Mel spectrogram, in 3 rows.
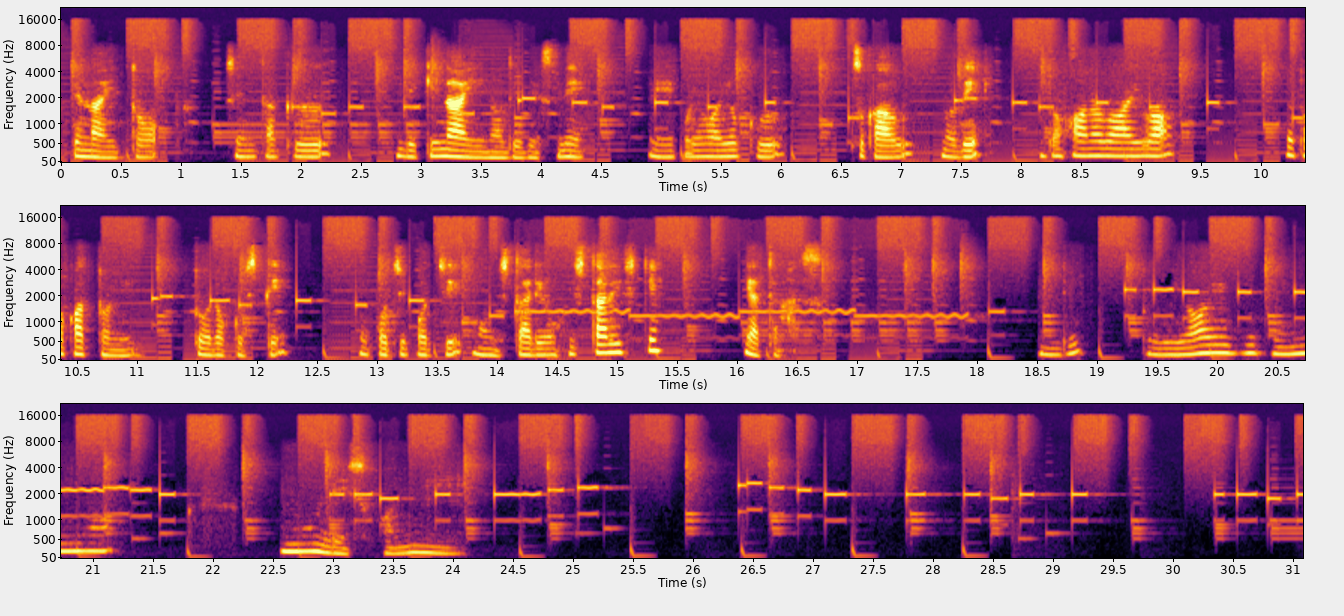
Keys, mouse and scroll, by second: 1.2 alt+click, 2.5-4.3 alt+drag, 5.6 alt+click, 7.8 alt+click, 8.8 d, 9.7 alt+click, 10.2 d, 12.5-14.5 alt+drag, 16.1 d, 16.9 alt+click, 17.4 Tab, 17.8 click, 18.5 alt+middle click, 18.8 drag, 18.8 alt+right click, 19.3 alt+middle click, 19.8 drag, 19.8 alt+right click, 20.8 click, 21.7 alt+click, 21.9 Tab, 22.4 alt+right click, 23.1 click, 23.7 alt+click, 24.9 d, 25.6 alt+click, 26.4 click, 27.3 alt+click, 27.9 Tab, 28.2 alt+click, 28.6 alt+click, 29.4 alt+right drag, 29.7 alt+click, 30.7 alt+middle click.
